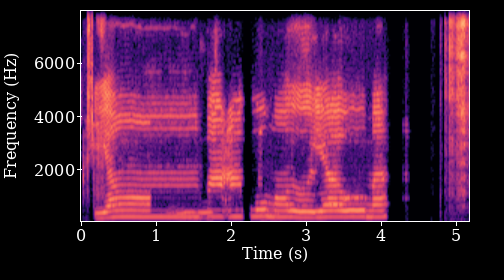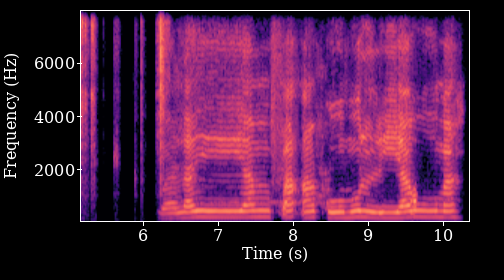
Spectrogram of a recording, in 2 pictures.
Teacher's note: hukumnya ikhfa. Jadi dia samar-samar berdengung.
